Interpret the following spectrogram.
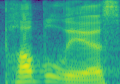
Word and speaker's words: Publius: Publius.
